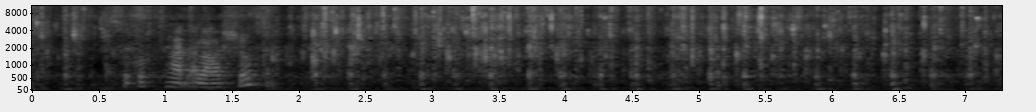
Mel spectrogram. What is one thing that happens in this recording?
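A whisk clinks and scrapes rapidly against a bowl, beating a thick batter.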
